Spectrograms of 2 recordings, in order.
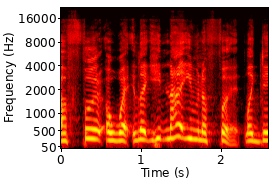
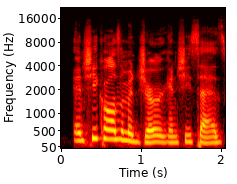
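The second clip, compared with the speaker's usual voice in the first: ordinary delivery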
